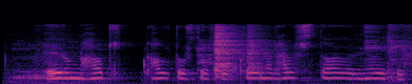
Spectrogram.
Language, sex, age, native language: Icelandic, male, 12, Icelandic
